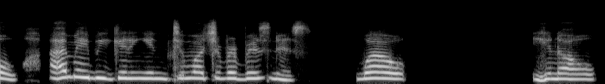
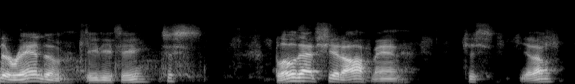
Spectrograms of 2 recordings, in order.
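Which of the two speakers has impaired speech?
The first: cerebral palsy; visible disability; mostly independent.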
